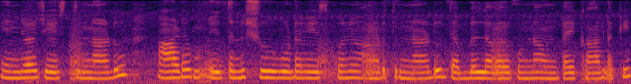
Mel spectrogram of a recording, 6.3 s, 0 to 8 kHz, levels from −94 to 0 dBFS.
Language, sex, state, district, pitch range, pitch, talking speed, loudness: Telugu, female, Andhra Pradesh, Visakhapatnam, 215-235 Hz, 225 Hz, 115 wpm, -27 LUFS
